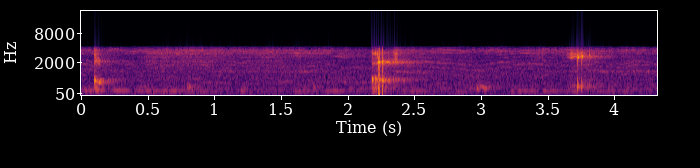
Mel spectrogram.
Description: This video is about my little brother burping the alphabet!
